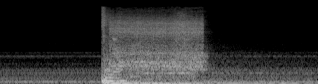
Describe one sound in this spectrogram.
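A burst of electronic static hisses.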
